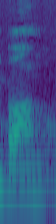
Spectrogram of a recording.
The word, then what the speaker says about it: Boom: One of them is Caspar Ten Boom. Caspar Ten Boom was the father of Corrie Ten Boom. By the way, they were from the Netherlands, and we pronounce it boom, but they pronounced it boom.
